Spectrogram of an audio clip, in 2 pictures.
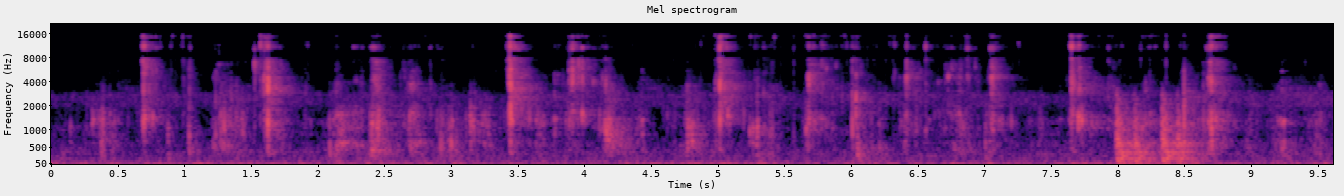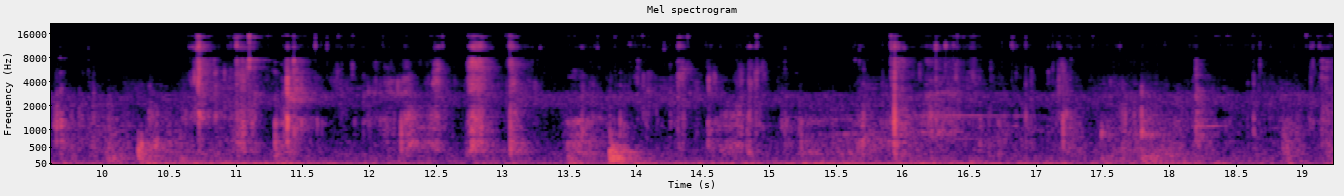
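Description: Quiet, close-up eating sounds of a person biting and chewing a curry-covered chicken leg: irregular sharp mouth clicks and smacks, with a denser, louder stretch of chewing about eight seconds in.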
